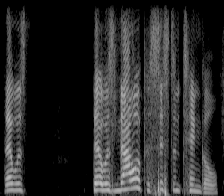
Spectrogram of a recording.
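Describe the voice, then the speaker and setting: A woman's voice: sits high, animated, measured pace, fairly bright tone, no echo, highs cut off. A woman doing a comedic reading of fan fiction aloud in a mock-serious manner, prone to breaking into laughter. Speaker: reader at a comedy show.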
